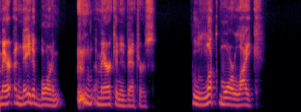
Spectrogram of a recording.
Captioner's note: cough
